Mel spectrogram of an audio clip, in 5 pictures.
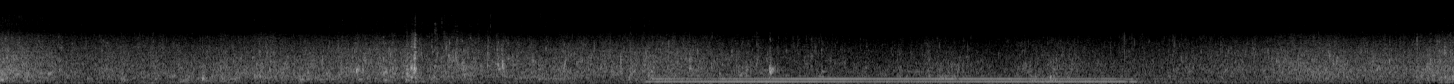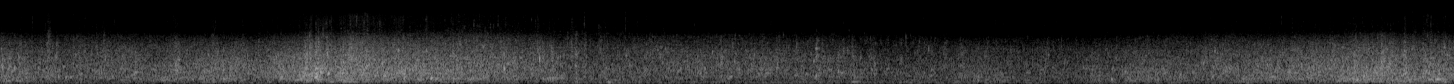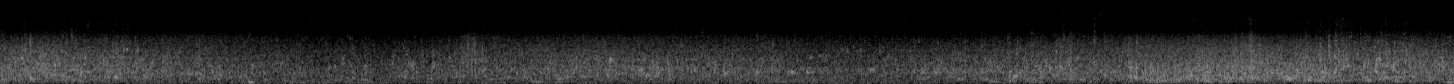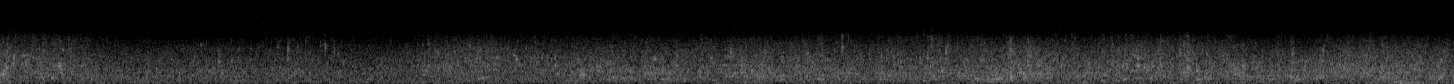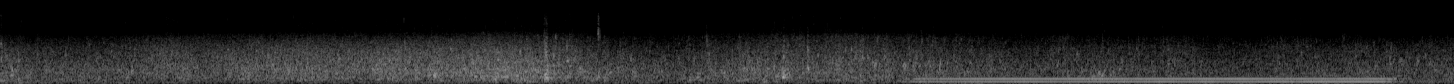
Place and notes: Dover-Folkestone Heritage Coast, Capel le Ferne, Kent, UK - Sea swirling through rocks
This recording was taken from a rock wave-breaker which you can just about see under the surface of the water. The mics were level with the surface of the rocks, so the sounds of the sea are about as loud as the sounds from within the wave-breaker of the water splashing and bubbling.
Again, you can hear the fog horn somewhere at sea in roughly 1 minute intervals.
9 April 2015, 13:26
